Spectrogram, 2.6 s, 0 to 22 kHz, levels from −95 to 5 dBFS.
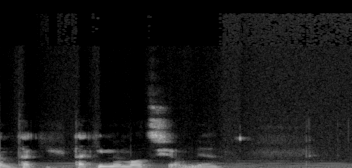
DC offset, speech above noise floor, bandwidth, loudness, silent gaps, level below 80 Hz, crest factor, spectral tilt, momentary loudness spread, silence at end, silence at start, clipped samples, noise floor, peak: under 0.1%; 25 dB; 20 kHz; -29 LUFS; none; -60 dBFS; 20 dB; -5.5 dB/octave; 16 LU; 0 s; 0 s; under 0.1%; -54 dBFS; -10 dBFS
